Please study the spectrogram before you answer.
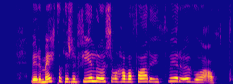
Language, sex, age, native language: Icelandic, female, 30-39, Icelandic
